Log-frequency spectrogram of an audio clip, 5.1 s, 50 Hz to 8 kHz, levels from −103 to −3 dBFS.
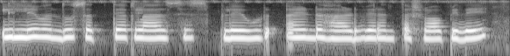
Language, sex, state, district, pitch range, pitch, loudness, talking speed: Kannada, female, Karnataka, Bidar, 255-275 Hz, 260 Hz, -12 LUFS, 130 wpm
